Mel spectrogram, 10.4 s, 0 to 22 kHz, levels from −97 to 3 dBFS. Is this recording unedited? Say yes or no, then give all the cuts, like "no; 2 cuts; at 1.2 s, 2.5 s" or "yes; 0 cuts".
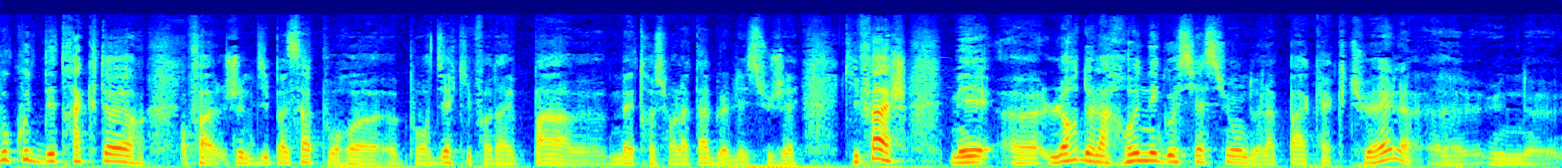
no; 1 cut; at 1.2 s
